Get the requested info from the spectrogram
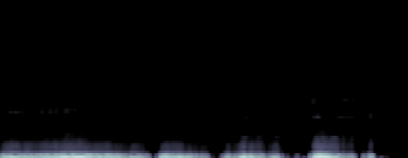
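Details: Hungry stomach growling from a girl in a swimsuit: low, gurgling rumbles in several uneven bursts, borborygmi of an empty stomach.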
